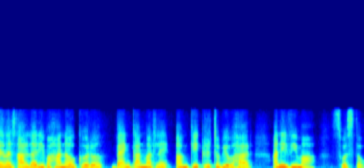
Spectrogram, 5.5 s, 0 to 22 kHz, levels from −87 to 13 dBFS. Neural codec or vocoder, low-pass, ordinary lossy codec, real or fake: codec, 16 kHz, 0.2 kbps, FocalCodec; none; none; fake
